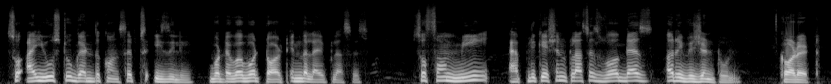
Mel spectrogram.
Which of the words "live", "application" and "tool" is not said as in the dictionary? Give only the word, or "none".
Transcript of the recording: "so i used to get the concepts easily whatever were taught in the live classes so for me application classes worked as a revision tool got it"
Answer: none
